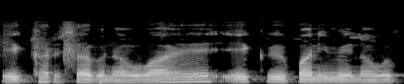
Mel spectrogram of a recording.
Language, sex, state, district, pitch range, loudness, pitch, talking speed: Hindi, male, Uttar Pradesh, Shamli, 105-115 Hz, -18 LUFS, 110 Hz, 150 wpm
